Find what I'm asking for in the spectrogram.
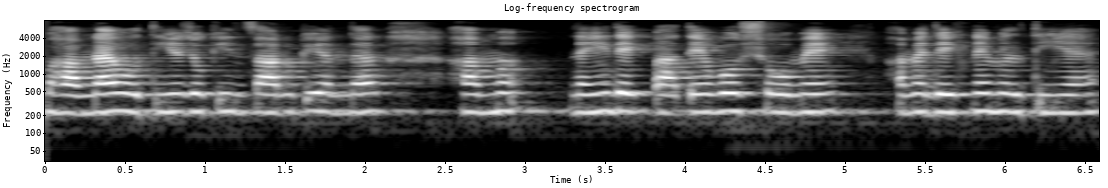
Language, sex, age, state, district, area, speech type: Hindi, female, 18-30, Madhya Pradesh, Gwalior, urban, spontaneous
